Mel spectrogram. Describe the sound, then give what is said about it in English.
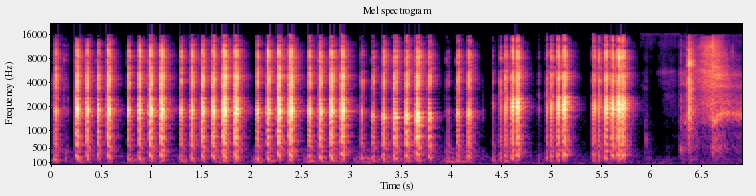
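A rapid, rolling run of short duck-like feed chuckle notes blown on a duck call, fairly loud, slowing into a few sharper quacks and ending with one drawn-out raspy note. “that feed chuckle, that's what it is. That's a lot of ducks.”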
